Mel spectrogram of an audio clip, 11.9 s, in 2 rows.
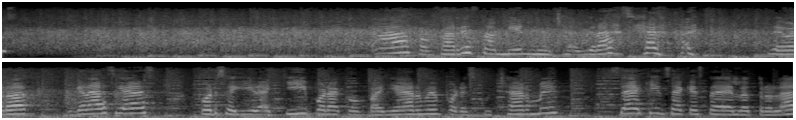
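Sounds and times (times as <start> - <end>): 
applause: 0.0 - 6.9
speech: 3.1 - 11.8
laughter: 3.2 - 5.8.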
